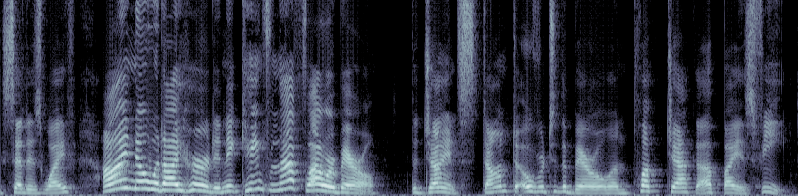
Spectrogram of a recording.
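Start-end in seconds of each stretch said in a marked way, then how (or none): 1.0-3.8 louder, higher accusing boom; loud insistence. A narrator's reading. Giant accuses the flour barrel, loud. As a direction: stab a finger at the barrel.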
